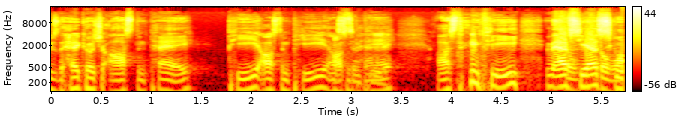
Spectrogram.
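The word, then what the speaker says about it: Austin Peay: He was the head coach at Austin P in the FCS the school. Y is silent.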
